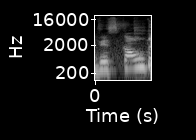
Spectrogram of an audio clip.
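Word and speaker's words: viscount: करा दू कहीं भी विस्काउंट लिखा मिले तो कंफ्यूज नहीं होना है है ना यही है स्पेलिंग क्योंकि एस उसम साइलेंट है तो हिंदी वाले जो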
